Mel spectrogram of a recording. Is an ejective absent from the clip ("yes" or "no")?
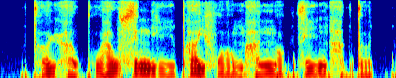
yes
